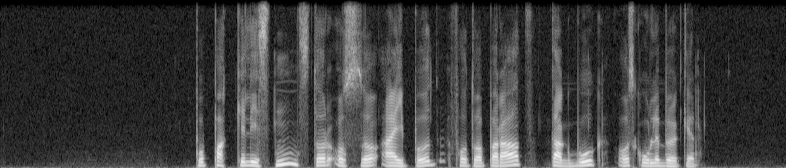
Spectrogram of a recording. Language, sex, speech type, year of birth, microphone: Norwegian, male, read, 1972, Sennheiser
